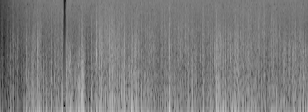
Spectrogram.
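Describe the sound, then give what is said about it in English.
Sonified solar wind particle data from a satellite during quiet conditions gives a steady, rushing, wind-like hiss. Its loudness surges and dips unevenly throughout, with no voices. “one of these satellites that's parked out there in space just gathering up particle data from the solar wind. The first one is where kind of nothing is happening, standard sort of the breeze from the sun”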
